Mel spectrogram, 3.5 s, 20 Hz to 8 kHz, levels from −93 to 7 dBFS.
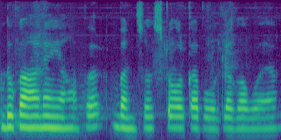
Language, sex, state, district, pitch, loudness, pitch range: Hindi, female, Chandigarh, Chandigarh, 195 Hz, -20 LUFS, 190-205 Hz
